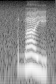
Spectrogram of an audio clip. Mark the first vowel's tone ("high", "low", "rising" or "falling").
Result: falling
